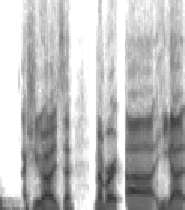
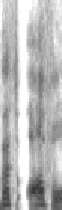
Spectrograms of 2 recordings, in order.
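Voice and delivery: put-on fatherly disappointed tone, higher; 6 semitones higher than usual. Retelling what was said to a friend showing a lip tattoo: imitating own disappointed tone. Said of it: "with the disappointment only, like, a father could have".

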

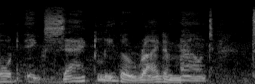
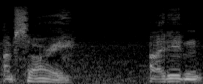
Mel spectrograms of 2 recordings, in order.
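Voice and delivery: flat, level, respectful and deferential monotone. Reading a novel, the narrator voices a character apologising to his master, in deferential monotone. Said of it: "his voice dropping to his usual deferential monotone".

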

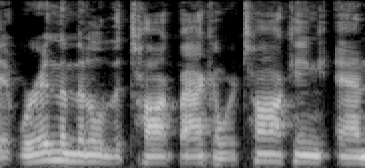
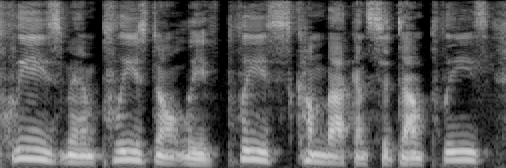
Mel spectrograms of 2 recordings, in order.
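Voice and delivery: mock pleading, acted-out begging tone. Recounting begging a woman who walked out of the room, retelling a plea. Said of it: "I was pleading with her".

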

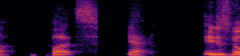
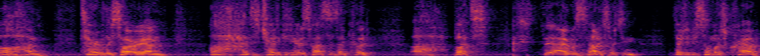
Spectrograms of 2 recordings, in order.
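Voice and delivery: female orc monster voice; 4 semitones higher than usual. Game narrator voices an orc woman coming up to the players: orc woman voice. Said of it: "she comes up to you and just goes".

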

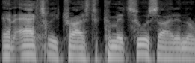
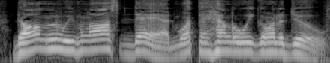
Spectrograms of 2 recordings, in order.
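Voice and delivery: Down East Maine accent, pitched up; 6 semitones higher, 4 dB louder than usual. Reading a story aloud, narrator voices Ava's line: Down East accent. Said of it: "You have to get that Down East accent".

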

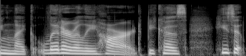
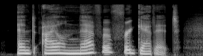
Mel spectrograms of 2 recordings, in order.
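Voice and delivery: ordinary delivery

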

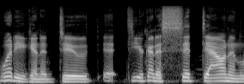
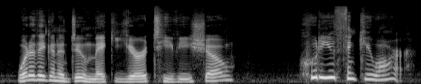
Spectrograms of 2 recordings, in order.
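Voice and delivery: cruel, menacing, vicious, sinister voice. Describing the inner voice that comes while writing for the screen, in a mock vicious, sinister voice. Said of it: "this very vicious, sinister voice".

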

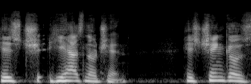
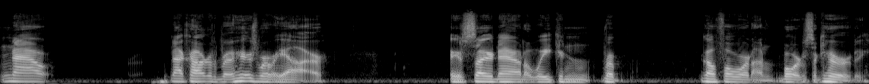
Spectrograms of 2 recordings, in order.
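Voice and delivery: put-on evil-sounding old Southern senator voice; 2 semitones lower than usual. Reacting to a clip of a senator speaking, imitating Mitch McConnell's voice. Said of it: "his voice is what I".

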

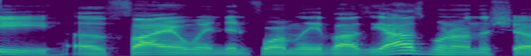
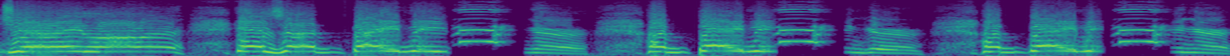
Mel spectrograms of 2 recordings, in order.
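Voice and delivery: put-on cartoon cowboy voice; 4 dB louder than usual. Replaying a Terry Funk promo with Yosemite Sam swapped in, Yosemite Sam voice. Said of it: "replace Terry Funk with Yosemite Sam".

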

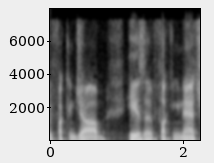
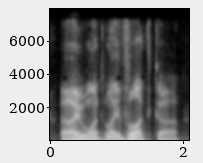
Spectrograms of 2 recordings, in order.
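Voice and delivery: slow, drawn-out fake Russian accent. Showing off an accent they claim to do well: put-on Russian accent. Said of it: "I could do a pretty good Russian accent".

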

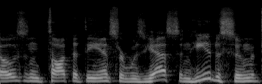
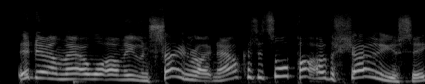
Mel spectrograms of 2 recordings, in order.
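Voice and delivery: put-on vague Irish accent, high and very slow; 7 semitones higher than usual. Staying in a comic persona and talking on: vaguely irish accent. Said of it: "say words in a vaguely Irish accent".

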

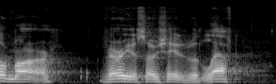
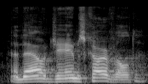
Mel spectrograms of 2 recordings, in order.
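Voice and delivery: ordinary delivery

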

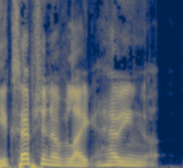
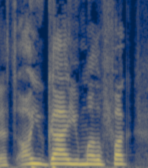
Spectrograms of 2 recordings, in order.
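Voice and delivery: mock mad, angry, jeering taunt, pitched up; 6 semitones higher than usual. Retelling a robber's taunt during a robbery: imitating an angry robber. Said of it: "one of the guys got mad at him".

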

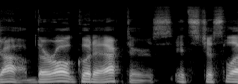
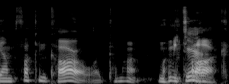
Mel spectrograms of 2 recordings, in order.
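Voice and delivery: angry, mad, fed-up, irritated griping; 3 semitones higher than usual. Imagining what Carl would say when he cannot talk: pretend mad Carl. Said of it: "He'd be so mad".

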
